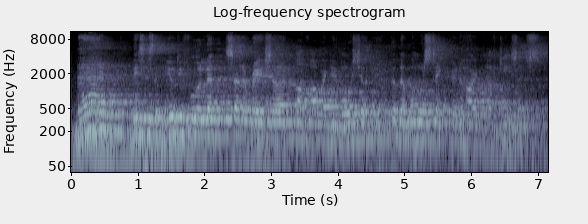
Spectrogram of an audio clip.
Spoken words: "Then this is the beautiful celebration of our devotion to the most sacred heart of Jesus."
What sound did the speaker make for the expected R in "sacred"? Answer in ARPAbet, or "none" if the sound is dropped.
none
